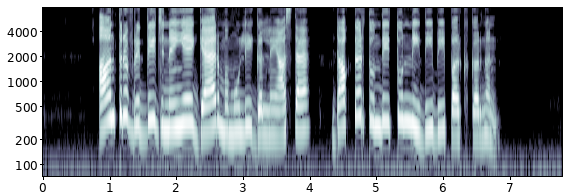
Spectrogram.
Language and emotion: Dogri, neutral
